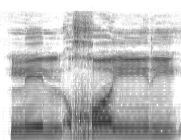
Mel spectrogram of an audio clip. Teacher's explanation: خا کو موٹا پڑھا جائے گا، خا حروف مستعلیہ میں سے ہے، را کو باریک پڑھیں گے، را کے نیچے زیر ہے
